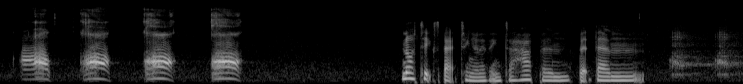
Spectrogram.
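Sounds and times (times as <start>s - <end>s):
raven calls: 0.1s - 2.5s, 6.7s - 7.4s
speech: 0.2s - 1.0s, 4.0s - 6.5s.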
